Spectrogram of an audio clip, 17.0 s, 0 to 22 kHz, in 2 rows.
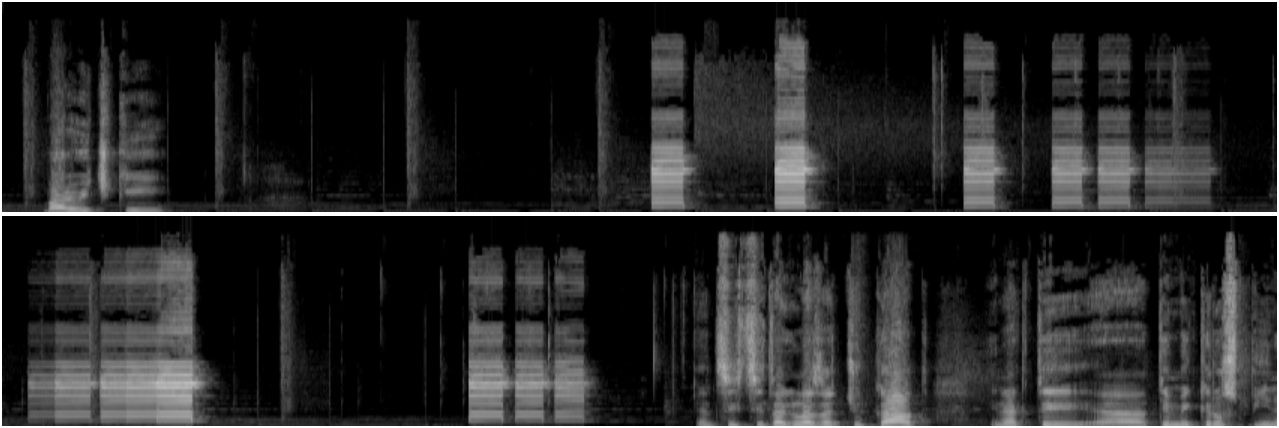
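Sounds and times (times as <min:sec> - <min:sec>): background music: 0:00.0 - 0:17.0
bite alarm beeping: 0:04.4 - 0:05.5, 0:06.4 - 0:08.1, 0:08.7 - 0:09.9, 0:11.6 - 0:12.4.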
